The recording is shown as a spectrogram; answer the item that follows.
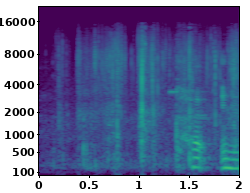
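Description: Crinkling and rustling of a Priority Mail envelope being handled and pulled open, with a sharp click about a second in.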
